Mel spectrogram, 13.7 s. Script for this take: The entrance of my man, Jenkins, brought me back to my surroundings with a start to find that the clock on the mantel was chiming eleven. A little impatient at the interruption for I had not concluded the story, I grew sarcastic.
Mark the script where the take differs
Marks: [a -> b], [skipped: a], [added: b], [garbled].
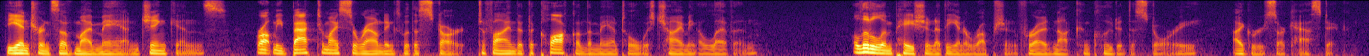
The entrance of my man, Jenkins, brought me back to my surroundings with a start to find that the clock on the mantel was chiming eleven. A little impatient at the interruption for I had not concluded the story, I grew sarcastic.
